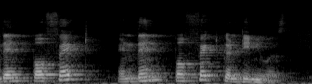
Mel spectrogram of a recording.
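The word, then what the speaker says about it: continuous: सो इंडेफिनट, then कंटिन्यूअस, कॉन्टिन्यूज नहीं कंटिन्यूअस, कंटिन्यूअस, कंटिन्यूअस, and then perfect and then perfect कंटिन्यूअस।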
